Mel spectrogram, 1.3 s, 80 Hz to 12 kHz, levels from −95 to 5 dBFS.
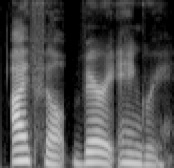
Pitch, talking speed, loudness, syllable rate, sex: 190 Hz, 185 wpm, -18 LUFS, 5.3 syllables/s, female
